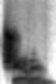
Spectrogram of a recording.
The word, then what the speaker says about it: Shanyn: It's Shannon, and that's spelled SHANYN at 2020 seedlabs.ca.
